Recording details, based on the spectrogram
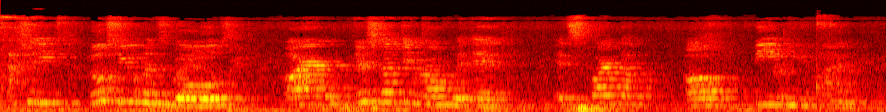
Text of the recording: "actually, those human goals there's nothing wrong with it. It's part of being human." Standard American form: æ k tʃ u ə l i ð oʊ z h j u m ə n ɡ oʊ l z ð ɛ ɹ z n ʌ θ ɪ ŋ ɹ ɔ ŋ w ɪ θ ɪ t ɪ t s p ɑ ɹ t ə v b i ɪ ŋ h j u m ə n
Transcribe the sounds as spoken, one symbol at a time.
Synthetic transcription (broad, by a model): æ k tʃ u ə l i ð oʊ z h j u m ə n ɡ oʊ l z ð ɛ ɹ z n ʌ t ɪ ŋ ɹ ɔ ŋ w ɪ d ɪ t ɪ t s p ɑ ɹ t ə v b i ɪ ŋ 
